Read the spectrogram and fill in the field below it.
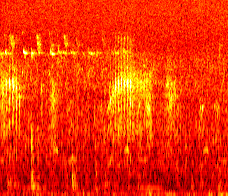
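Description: A chorus of frogs croaks and trills in overlapping, pulsing bursts, with a few deeper low croaks mixed in, heard fairly softly as an outdoor night-time ambience with no voices.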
